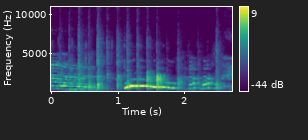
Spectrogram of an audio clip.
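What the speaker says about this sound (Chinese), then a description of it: "我们热烈掌声欢迎李主任。" A small studio audience claps to welcome a guest, a short burst of close, crisp hand claps mixed with voices and a light laugh, loud at first and thinning out.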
